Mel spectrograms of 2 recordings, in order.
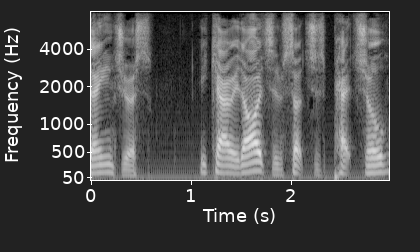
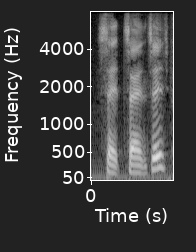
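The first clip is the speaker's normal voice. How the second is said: ordinary delivery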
